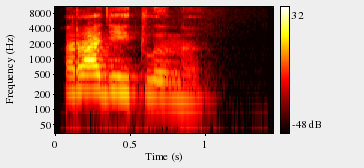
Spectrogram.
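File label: "радейтлыны", Komi, female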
